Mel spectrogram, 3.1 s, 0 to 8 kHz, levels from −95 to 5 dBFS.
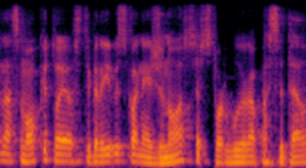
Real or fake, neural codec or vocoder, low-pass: fake; codec, 16 kHz, 1 kbps, X-Codec, HuBERT features, trained on LibriSpeech; 7.2 kHz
